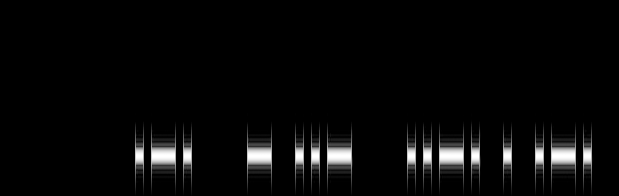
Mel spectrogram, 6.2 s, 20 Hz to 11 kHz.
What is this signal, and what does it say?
Morse code, heard as a keyed tone, about 15 wpm, 700 Hz. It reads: R TU FER
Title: Speed-Racing Common QSO Phrases Encore - 15wpm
